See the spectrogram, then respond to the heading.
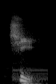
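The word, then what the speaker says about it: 血: It means blood, and it's pronounced chi. So if you got rid of the dakten here, it's just chi. But because sometimes when you have the second pronunciation after the first one, it adds the dakten. This one is specifically going from chi to ji. So that's why this one is specifically ji. Yeah, good example, King Julian.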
